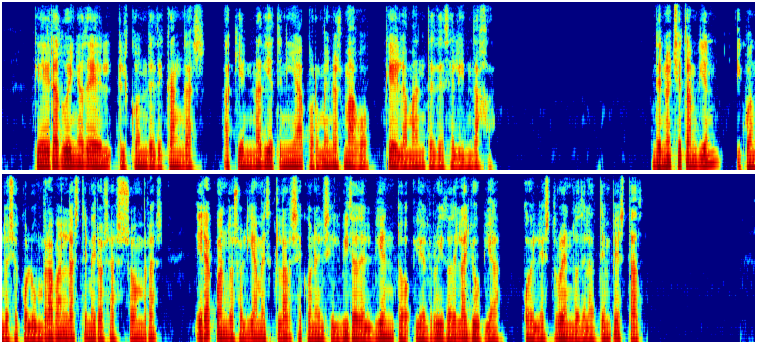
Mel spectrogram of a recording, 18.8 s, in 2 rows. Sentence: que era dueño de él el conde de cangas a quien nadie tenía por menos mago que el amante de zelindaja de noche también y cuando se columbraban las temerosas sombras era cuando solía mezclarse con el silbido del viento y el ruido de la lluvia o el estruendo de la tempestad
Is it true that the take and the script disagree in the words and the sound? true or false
false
